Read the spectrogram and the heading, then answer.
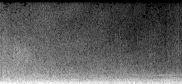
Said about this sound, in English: In the beginning, there was nothing. Which exploded.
